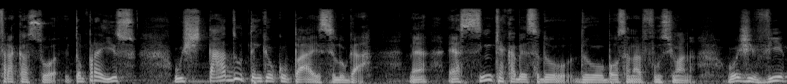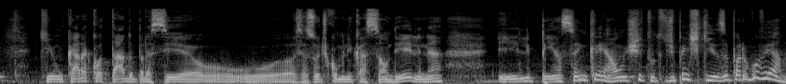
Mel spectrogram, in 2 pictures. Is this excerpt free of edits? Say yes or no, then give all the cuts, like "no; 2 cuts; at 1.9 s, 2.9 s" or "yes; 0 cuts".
yes; 0 cuts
